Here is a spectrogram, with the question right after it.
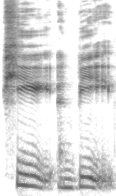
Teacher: the air and then release it like the p and b the air stops by the lips coming together and then it's released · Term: stop consonants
